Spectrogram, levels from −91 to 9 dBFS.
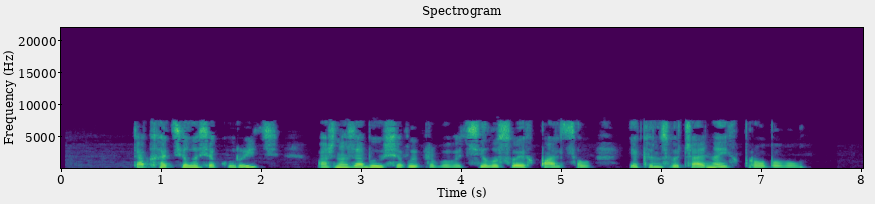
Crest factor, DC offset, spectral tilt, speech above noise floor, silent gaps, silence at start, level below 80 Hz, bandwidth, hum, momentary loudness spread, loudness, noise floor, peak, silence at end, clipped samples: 16 dB; under 0.1%; -5 dB/octave; 62 dB; none; 0.75 s; -58 dBFS; 7.8 kHz; none; 10 LU; -18 LUFS; -80 dBFS; -2 dBFS; 0.6 s; under 0.1%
